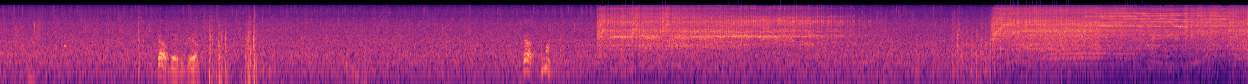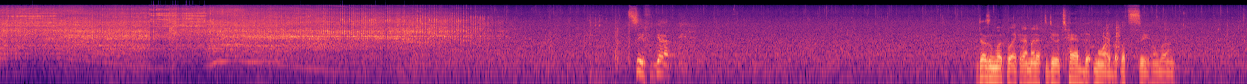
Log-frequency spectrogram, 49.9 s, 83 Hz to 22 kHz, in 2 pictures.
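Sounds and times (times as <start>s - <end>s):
rain hiss: 0.0s - 12.2s, 14.2s - 20.8s, 34.8s - 49.9s
angle grinder grinding metal: 11.9s - 18.0s, 19.8s - 35.4s.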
